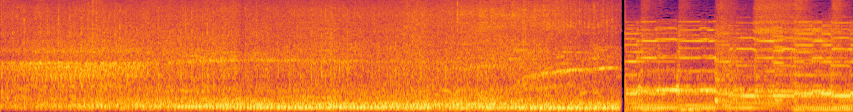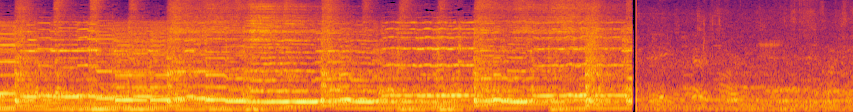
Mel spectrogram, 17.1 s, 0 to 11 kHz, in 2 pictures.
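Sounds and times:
steady drum beat: 6.2s - 14.9s
electric guitar: 6.3s - 14.9s.

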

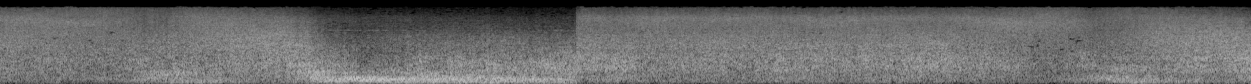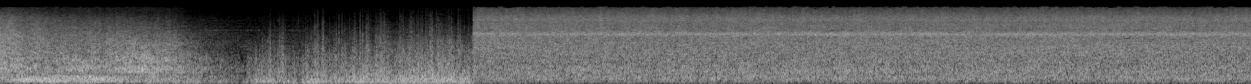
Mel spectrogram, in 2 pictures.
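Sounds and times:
fighter jets roaring: 0.1s - 15.2s.

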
